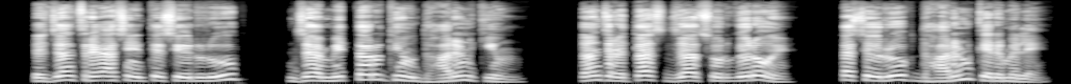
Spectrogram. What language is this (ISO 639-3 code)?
bhd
